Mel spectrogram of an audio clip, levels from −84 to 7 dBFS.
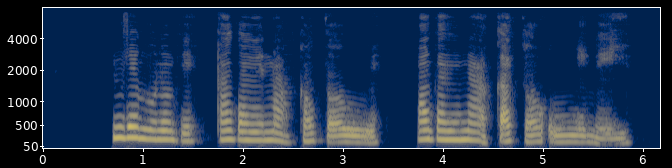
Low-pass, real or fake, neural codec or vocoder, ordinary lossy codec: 7.2 kHz; fake; codec, 44.1 kHz, 1.7 kbps, Pupu-Codec; MP3, 64 kbps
